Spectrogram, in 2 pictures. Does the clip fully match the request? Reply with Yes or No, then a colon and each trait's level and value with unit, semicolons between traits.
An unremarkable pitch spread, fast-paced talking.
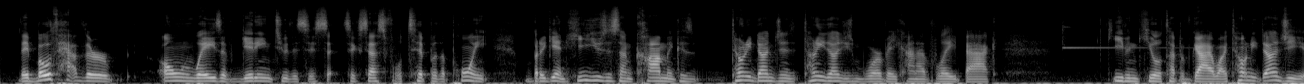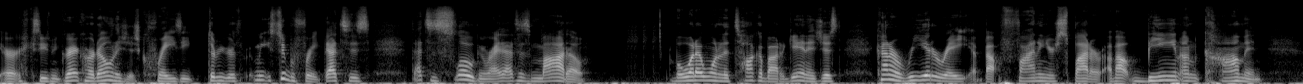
No: average, 4.1 semitones; average, 195 wpm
